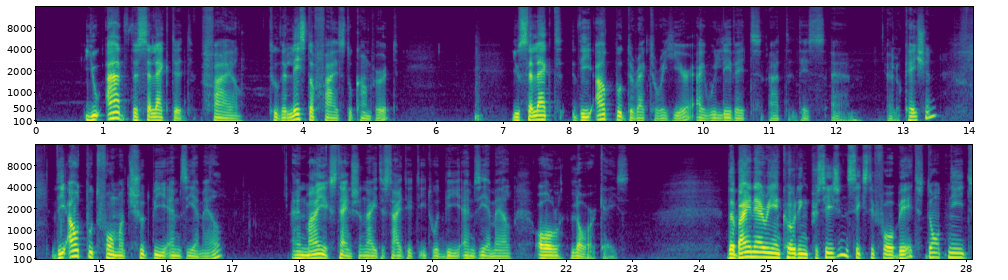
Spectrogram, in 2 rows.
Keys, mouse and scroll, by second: 3.0 click, 9.0 click.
